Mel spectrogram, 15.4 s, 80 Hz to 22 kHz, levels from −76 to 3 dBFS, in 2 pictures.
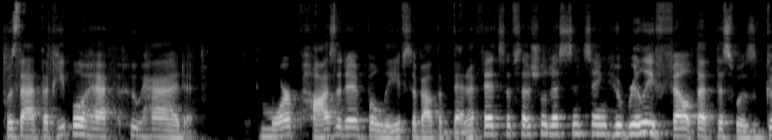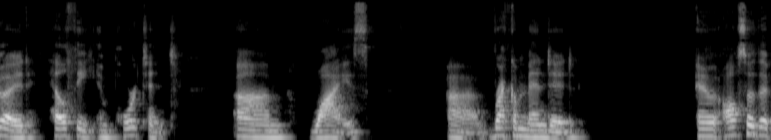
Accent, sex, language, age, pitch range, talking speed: American, female, English, 30-49, 150-190 Hz, 125 wpm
